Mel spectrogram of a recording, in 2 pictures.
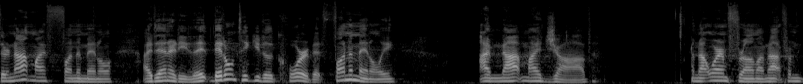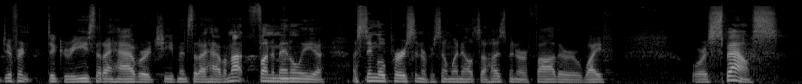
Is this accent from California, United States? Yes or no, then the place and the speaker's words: no; Virginia Beach, Virginia, United States; I grew up in Virginia Beach. That's where I'm from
